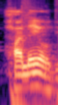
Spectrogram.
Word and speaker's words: Jaleo: Bunların arasında Talvez, Jaleo ya da Haleo diye okunuyor galiba bu tabi.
